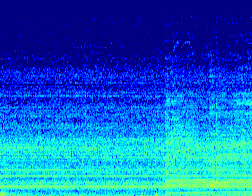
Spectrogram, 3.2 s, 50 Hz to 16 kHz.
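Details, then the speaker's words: Amstrad ACL-386SX powered on with an external Sony 1.44MB 3.5" floppy drive connected by cable, the internal Citizen drive disconnected: quiet whirring spin-up, then a soft steady tone as the floppy motor turns normally without grinding. "Okay. hear the floppy turning. All right, let's go."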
